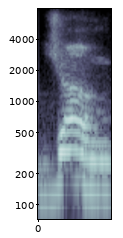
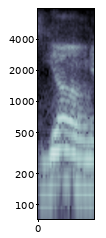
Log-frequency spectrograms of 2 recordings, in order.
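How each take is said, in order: First: The name begins with a J sound. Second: The name begins with a Y sound. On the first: The speaker calls it wrong. "I called him Jung" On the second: The speaker calls it right. "but it's Young"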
